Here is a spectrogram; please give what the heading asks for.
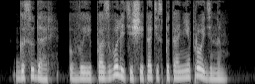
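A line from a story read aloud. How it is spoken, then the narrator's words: Plain. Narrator (Russian): спросил он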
